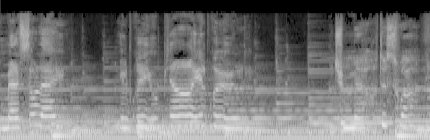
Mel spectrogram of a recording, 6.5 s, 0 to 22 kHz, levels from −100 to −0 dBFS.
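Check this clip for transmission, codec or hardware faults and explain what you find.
There is one fault, a hardware one: mains hum runs through the whole clip. A steady 60 Hz tone sits under the sound from start to finish. It comes from power-line current leaking into the signal path through a ground loop or a nearby transformer. It is strong, roughly 10 dB below the signal, so it is plainly audible as a low drone. On a spectrogram it shows as an unbroken horizontal line at 60 Hz, with fainter lines at its low harmonics. In the waveform, the quiet stretches never settle to flat silence but ride on a regular low-frequency wave.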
